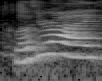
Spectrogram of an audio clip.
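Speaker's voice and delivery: ordinary delivery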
